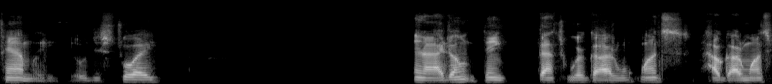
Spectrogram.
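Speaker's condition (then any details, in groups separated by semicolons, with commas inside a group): Expressive aphasia; caused by second stroke, left-side paralysis and unable to talk at onset, 21 days at Kaiser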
